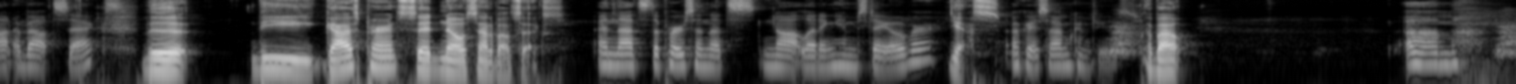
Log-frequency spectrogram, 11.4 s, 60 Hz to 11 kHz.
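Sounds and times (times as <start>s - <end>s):
speech: 0.0s - 9.0s, 10.6s - 11.3s
dog barking: 8.3s - 8.6s, 11.2s - 11.3s.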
